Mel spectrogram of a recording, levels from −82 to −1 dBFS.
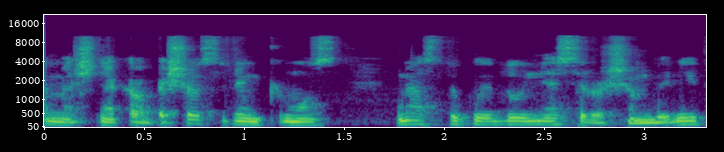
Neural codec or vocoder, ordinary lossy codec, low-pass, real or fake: vocoder, 22.05 kHz, 80 mel bands, Vocos; AAC, 48 kbps; 9.9 kHz; fake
